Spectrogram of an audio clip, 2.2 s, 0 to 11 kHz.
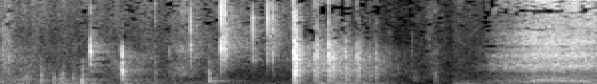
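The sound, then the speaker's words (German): A hundred-sided (d100) die clatters and tumbles across a hard tabletop in a quick series of sharp clicks, with one loud knock midway, then settles; a soft hiss follows. “Würfel mal mit dem W100.”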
